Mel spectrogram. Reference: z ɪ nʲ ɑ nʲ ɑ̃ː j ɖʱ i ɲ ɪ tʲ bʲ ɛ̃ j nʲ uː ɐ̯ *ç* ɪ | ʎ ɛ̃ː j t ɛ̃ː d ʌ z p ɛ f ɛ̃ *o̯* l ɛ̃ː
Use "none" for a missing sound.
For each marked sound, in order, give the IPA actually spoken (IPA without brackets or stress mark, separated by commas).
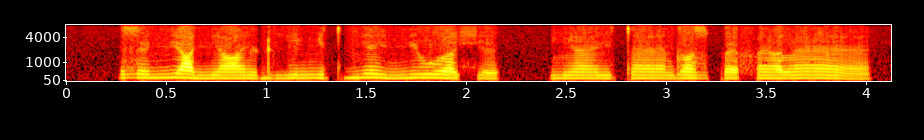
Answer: ç, ɐ̯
